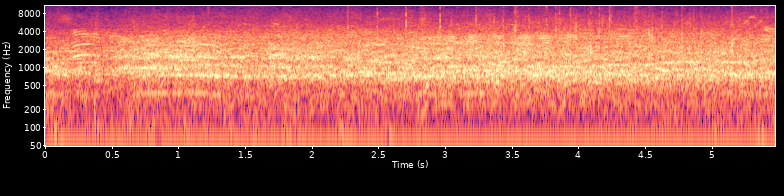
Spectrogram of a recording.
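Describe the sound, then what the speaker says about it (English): A rugby league crowd at a 1999 NRL match between the Auckland Warriors and Cronulla Sharks jeers the touch judge, a loud, sustained roar of many voices filling the whole stretch. "Crowd still reminding the touch judge."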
